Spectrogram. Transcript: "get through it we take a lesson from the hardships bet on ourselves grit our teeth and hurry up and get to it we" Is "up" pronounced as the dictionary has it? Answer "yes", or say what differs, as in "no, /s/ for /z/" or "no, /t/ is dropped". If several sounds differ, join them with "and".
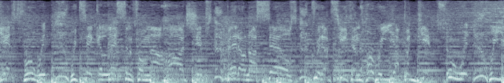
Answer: yes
